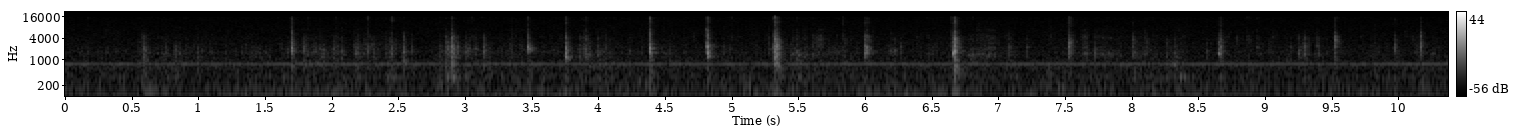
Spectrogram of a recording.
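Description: Irregular light clicks and snaps of rubber loom bands slipping off the clear plastic pegs of a Rainbow Loom as the woven piece is pulled free, with a faint steady tone underneath.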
